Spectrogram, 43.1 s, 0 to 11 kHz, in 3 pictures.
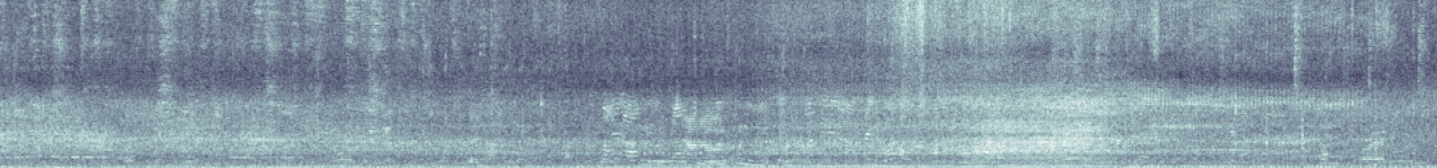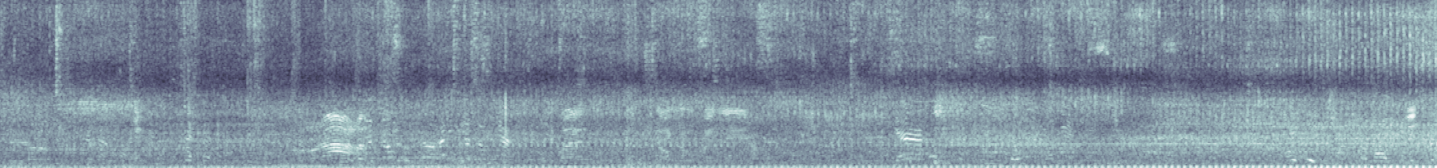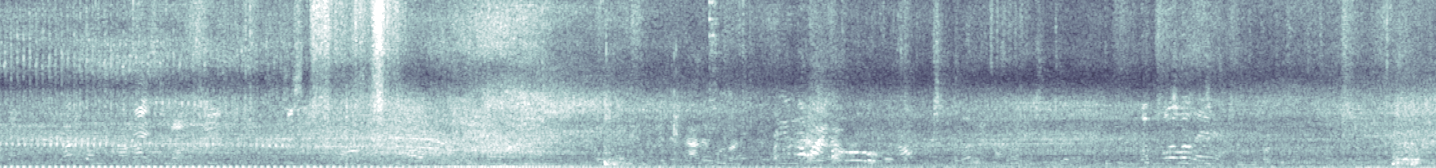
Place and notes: Chaolong Rd., Donggang Township - Late night fishing port street
Outside the fishing port, Late night fishing port street, Traffic sound, Seafood Restaurant Vendor
Binaural recordings, Sony PCM D100+ Soundman OKM II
